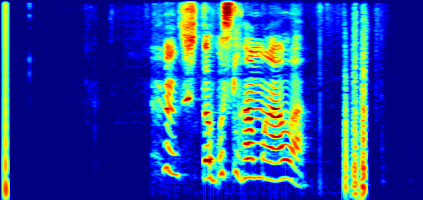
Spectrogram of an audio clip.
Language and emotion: Russian, positive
